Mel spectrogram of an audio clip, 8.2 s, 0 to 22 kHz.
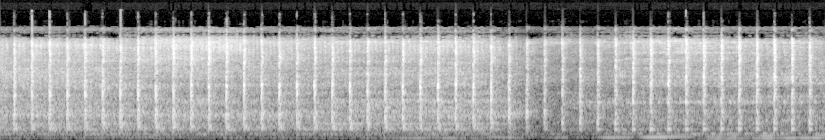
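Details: Peugeot 207 engine at idle: sharp, very regular tapping about two knocks per second over a steady idle; clear engine knock, cause unknown.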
